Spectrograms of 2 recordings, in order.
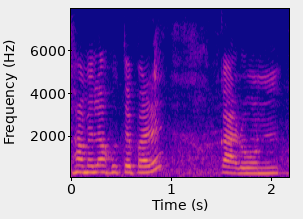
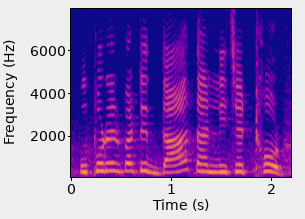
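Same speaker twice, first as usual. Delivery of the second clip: ordinary talk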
